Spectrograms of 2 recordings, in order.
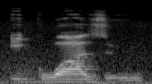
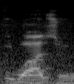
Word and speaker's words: Iguazu: that was iwazu Falls Iguazu is how it appears but iwad zoo is how they pronounce it I'd never heard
